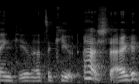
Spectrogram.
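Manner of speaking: giggly, amused, laughing through the words. Reacting to a hashtag someone posted, laughing. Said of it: "I'm laughing at the at the hashtag".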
